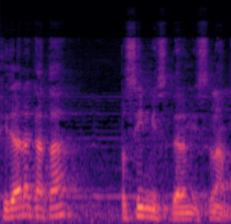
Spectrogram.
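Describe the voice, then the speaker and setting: A man's pitch rises and falls in an ordinary way. Background music is present. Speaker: Islamic preacher. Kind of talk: religious sermon.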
